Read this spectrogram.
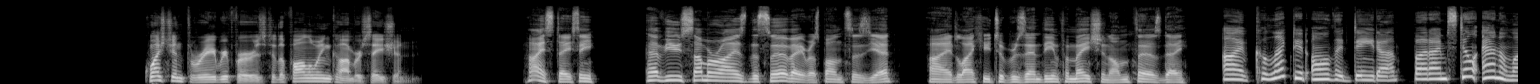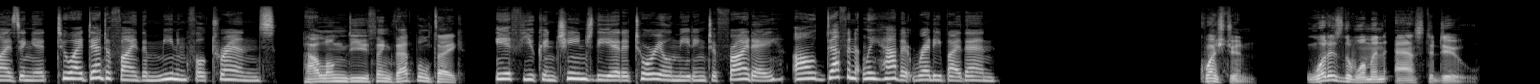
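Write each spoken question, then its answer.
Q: What is the woman asked to do?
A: Present survey results on Thursday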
